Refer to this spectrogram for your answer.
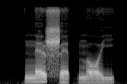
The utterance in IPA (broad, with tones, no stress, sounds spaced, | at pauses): n ɛ˧˥ ʂ ɛ˨˩ p̚ n ɔ˨˩ j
